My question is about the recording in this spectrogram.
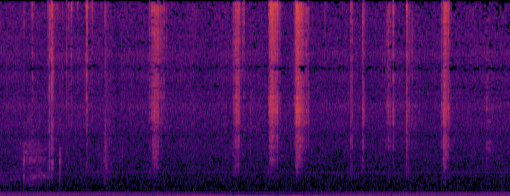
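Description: Near silence over a steady low hum, broken by several faint short clicks: metal tweezers picking tiny metal nail charms out of a plastic tray.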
